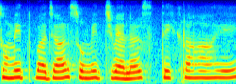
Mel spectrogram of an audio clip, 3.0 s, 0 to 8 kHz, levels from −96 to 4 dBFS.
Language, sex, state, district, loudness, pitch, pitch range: Hindi, female, Chhattisgarh, Rajnandgaon, -13 LUFS, 235 Hz, 230-245 Hz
